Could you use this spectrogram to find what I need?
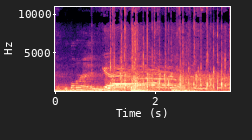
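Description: Several young women cheer.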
